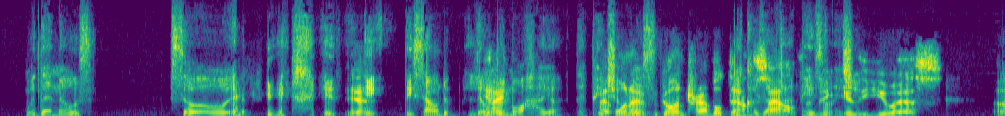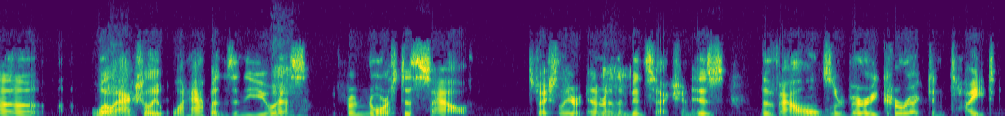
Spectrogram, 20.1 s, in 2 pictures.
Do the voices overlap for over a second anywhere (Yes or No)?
Yes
